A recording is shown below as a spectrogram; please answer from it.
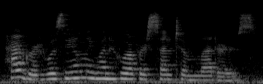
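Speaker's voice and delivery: plain reading voice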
